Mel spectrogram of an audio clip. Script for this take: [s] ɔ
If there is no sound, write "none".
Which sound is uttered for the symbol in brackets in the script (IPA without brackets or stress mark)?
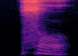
s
